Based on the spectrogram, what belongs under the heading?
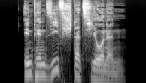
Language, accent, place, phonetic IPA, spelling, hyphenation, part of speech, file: German, Germany, Berlin, [ɪntɛnˈziːfʃtaˌt͡si̯oːnən], Intensivstationen, In‧ten‧siv‧sta‧ti‧o‧nen, noun, De-Intensivstationen.ogg
- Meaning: plural of Intensivstation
